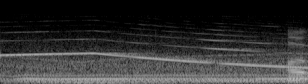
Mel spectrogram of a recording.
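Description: An ambulance siren in GTA IV wails continuously, its tone sliding slowly downward as the vehicle passes, loud and close over a low engine rumble.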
